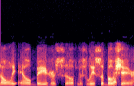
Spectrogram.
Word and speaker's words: Boucher: the one and only lb herself miss Lisa Boucher how are you today ma'am I'm doing well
